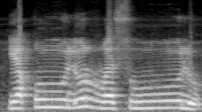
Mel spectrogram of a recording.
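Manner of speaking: यकूलुर रसूलु very slow, the long vowels stretched; slow Quranic recitation. Shown as a demonstration. Teacher slowly recites यकूलुर रसूलु for students. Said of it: "यहाँ पे भी हम खींचेंगे".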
